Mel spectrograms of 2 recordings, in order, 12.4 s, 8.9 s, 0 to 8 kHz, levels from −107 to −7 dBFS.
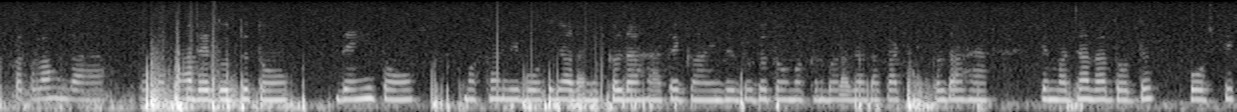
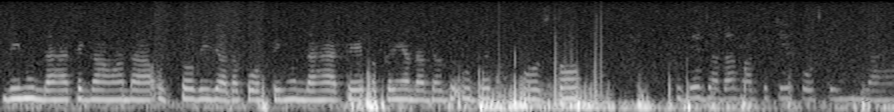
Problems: none marked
